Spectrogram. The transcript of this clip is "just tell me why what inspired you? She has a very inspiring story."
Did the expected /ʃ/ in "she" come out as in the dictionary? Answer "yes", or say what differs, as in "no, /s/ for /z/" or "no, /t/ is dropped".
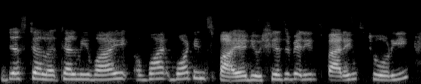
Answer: yes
